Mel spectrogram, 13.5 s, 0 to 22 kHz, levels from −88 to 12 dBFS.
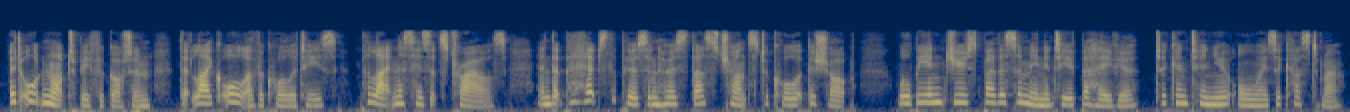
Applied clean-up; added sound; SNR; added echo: none; none; none; none.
